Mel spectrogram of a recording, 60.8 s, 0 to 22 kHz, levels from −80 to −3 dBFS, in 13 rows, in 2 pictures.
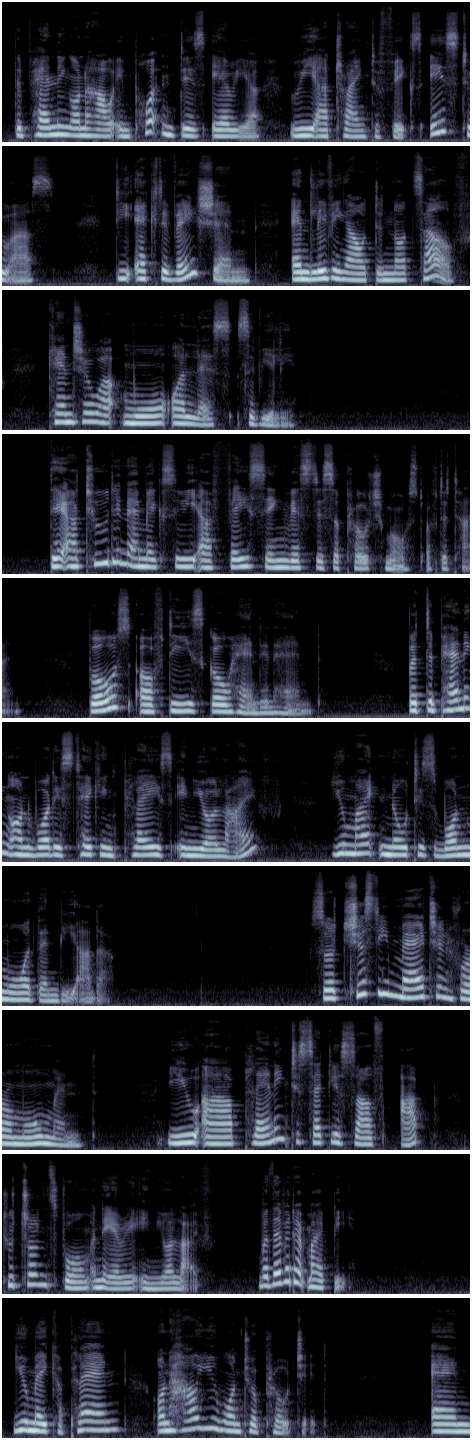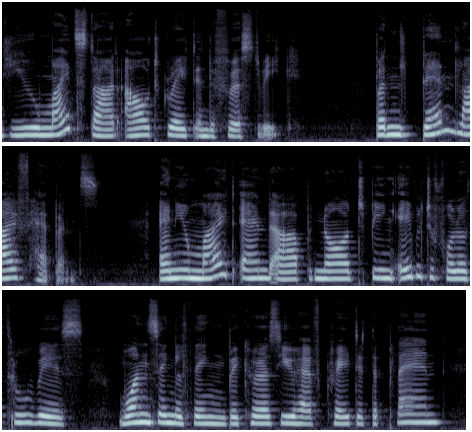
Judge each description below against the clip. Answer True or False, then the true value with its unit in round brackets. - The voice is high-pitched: True (210 Hz)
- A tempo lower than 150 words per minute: True (135 wpm)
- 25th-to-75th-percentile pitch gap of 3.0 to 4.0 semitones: True (3.4 semitones)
